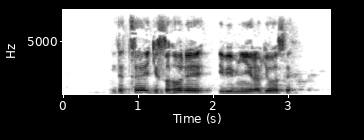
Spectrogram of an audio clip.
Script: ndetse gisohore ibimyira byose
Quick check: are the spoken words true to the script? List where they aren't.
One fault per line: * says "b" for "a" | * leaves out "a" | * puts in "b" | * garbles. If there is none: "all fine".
all fine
